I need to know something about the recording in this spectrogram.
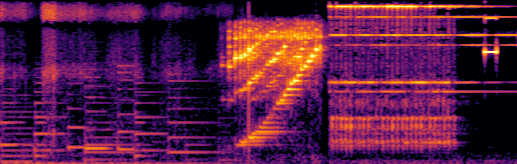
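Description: A phone watch rings with a bright electronic melody, then a rising swoosh and a buzzing, trilling tone, ending in one short high beep. No one speaks.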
